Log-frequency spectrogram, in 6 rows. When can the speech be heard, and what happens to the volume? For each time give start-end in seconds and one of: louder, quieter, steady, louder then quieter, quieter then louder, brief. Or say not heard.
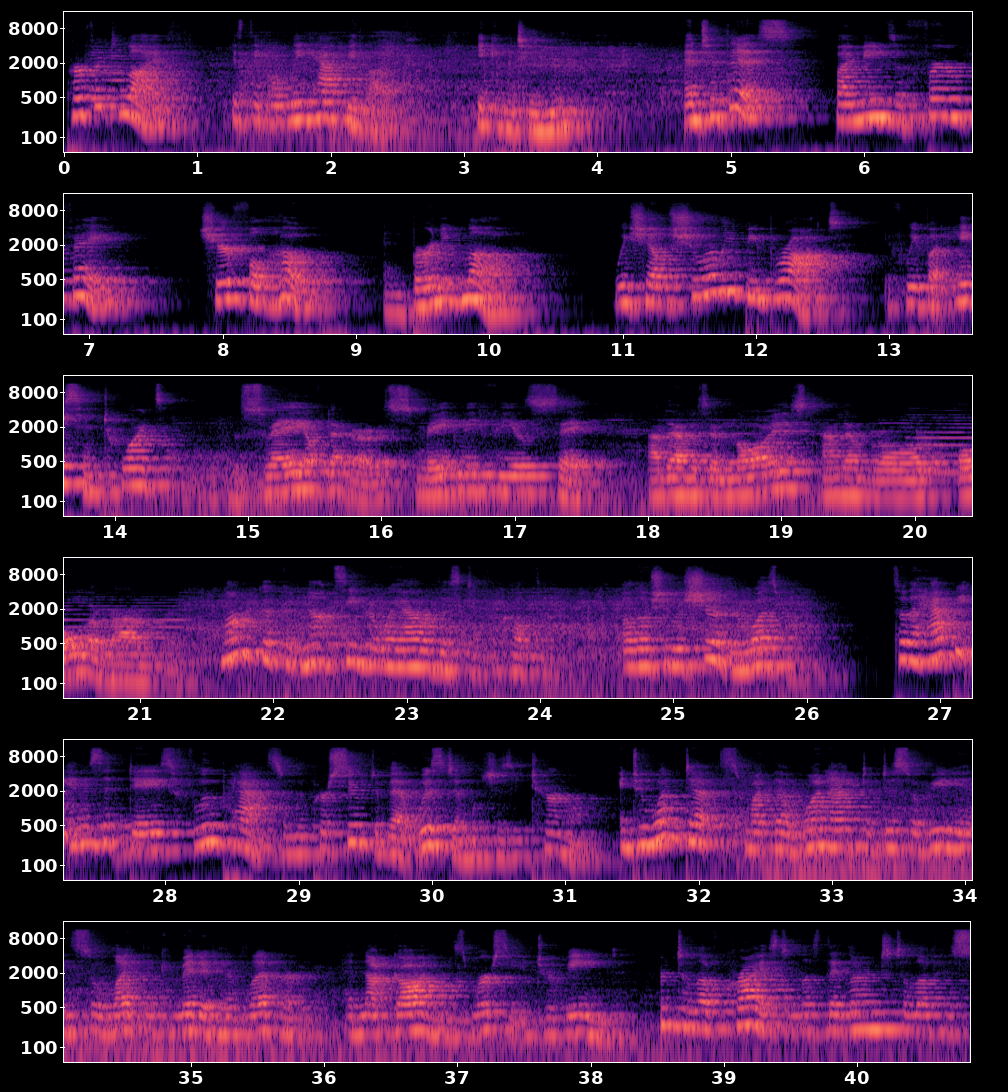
0.0-40.8 steady.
